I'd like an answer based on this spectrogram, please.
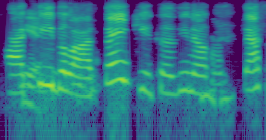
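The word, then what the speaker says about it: Alkebulan: Al Kebalon, that's one of the names. Yeah. Kibelon.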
